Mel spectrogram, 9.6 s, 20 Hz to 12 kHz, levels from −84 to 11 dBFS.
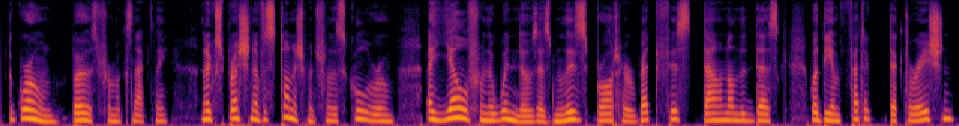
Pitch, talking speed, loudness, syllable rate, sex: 190 Hz, 195 wpm, -19 LUFS, 5.6 syllables/s, female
